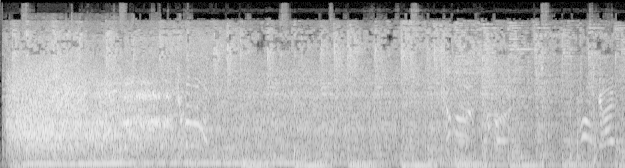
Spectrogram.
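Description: In a film chase, a car flees police with tires skidding and squealing over a loud, continuous engine roar, while a voice speaks over the din.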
